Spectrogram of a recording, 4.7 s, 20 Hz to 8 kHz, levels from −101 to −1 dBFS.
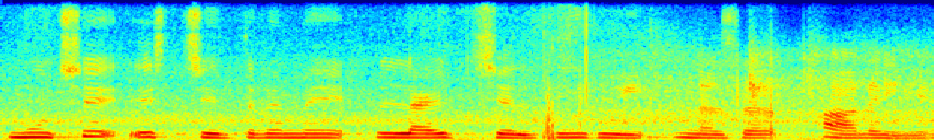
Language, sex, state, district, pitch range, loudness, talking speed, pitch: Hindi, female, Madhya Pradesh, Dhar, 185-210 Hz, -15 LUFS, 130 wpm, 200 Hz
